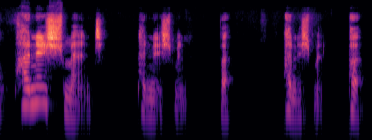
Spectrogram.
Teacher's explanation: A lot of air more air than you think on the P pa.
